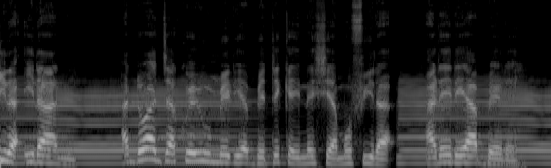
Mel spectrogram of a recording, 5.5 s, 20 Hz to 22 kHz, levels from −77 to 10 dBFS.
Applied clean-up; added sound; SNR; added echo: none; Wind instrument, woodwind instrument; 11 dB; none.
